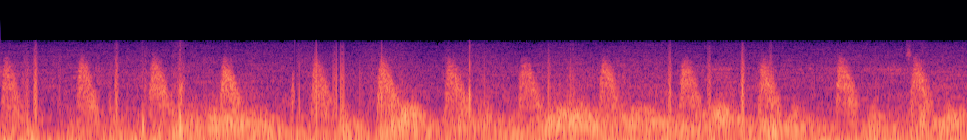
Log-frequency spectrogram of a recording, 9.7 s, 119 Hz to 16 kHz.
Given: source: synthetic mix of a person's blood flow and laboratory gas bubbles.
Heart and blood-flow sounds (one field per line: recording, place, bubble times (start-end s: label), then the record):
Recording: Doppler ultrasound of blood flow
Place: subclavian vein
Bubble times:
1.41-1.46 s: bubbles
1.71-1.85 s: bubbles
4.67-4.73 s: bubbles
9.07-9.29 s: bubbles
From the record:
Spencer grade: 2 (many but less than half of the cardiac periods contain bubble signals, singularly or in groups)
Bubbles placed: anywhere in the cardiac cycle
